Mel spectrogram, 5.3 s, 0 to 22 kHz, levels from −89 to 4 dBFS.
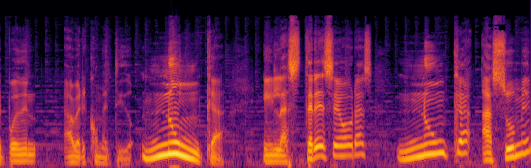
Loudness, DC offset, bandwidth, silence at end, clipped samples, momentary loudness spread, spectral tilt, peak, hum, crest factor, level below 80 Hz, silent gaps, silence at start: -15 LUFS; under 0.1%; 16 kHz; 0 s; under 0.1%; 15 LU; -5 dB/octave; 0 dBFS; none; 14 dB; -44 dBFS; none; 0 s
